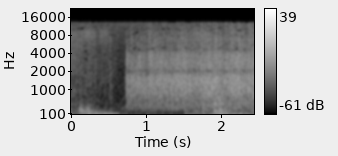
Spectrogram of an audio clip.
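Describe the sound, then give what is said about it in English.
A standing ovation in the European Parliament for Zelensky: sustained applause that breaks in after a moment and holds steady, with a low hum beneath. “And the European Union Parliament stood up and cheered. Standing ovation for Vladimir Zelensky.”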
